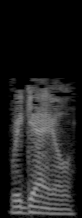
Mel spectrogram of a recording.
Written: regale

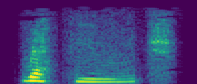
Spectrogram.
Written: refuge

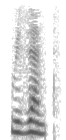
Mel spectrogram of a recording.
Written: resent

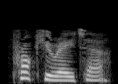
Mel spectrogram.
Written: procurator

